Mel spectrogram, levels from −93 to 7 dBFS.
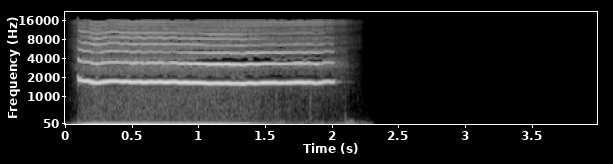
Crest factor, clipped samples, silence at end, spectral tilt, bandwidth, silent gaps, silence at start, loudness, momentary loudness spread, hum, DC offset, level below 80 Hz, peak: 12 dB; under 0.1%; 1.65 s; 5 dB/octave; 16 kHz; none; 0 s; -7 LUFS; 6 LU; none; under 0.1%; -52 dBFS; 0 dBFS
